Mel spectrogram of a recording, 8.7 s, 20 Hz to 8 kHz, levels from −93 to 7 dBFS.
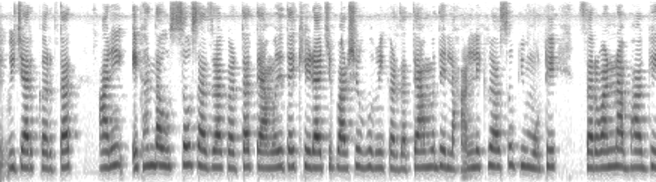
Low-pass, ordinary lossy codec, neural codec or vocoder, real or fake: none; none; none; real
